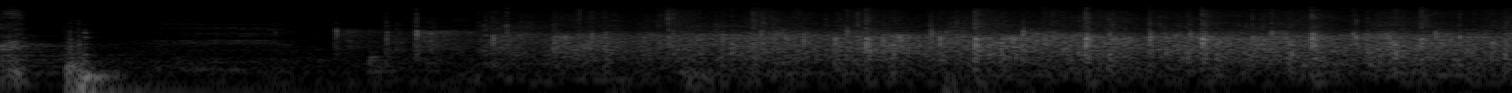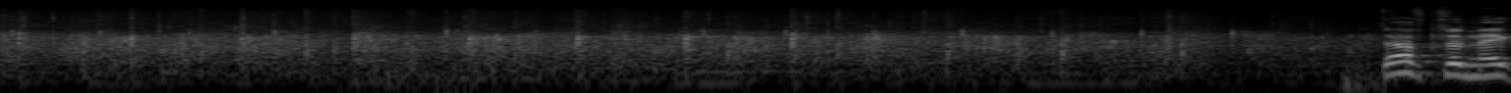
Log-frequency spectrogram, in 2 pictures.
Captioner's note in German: Allgemeiner Beifall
